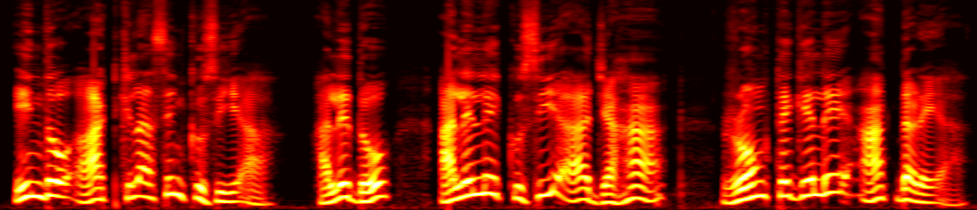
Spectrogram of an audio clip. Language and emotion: Santali, happy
